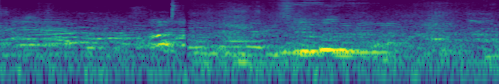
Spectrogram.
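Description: Indistinct chatter of several people talking at once, with one voice louder about one and a half seconds in.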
